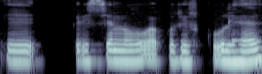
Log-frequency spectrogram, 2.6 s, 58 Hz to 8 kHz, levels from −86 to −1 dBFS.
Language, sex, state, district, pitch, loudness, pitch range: Hindi, male, Uttar Pradesh, Gorakhpur, 140 Hz, -26 LUFS, 135-140 Hz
